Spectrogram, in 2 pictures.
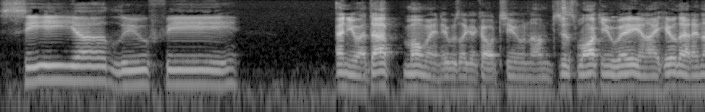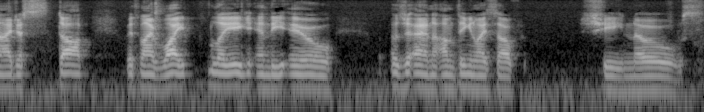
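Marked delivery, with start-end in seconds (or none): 0.0-2.4 shy, sweet, cute, timid small voice. Recalling her goodbye as the speaker walked away, imitating a cute, timid voice. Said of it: "in the cutest, most timid voice you can imagine".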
